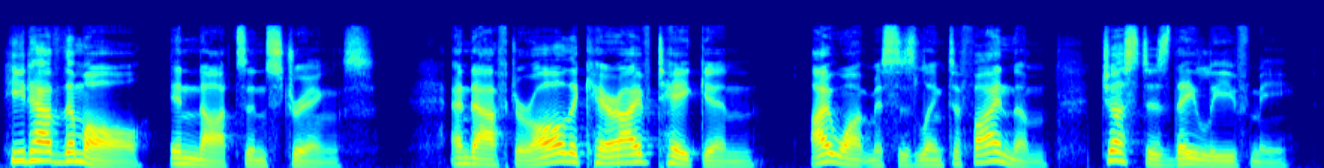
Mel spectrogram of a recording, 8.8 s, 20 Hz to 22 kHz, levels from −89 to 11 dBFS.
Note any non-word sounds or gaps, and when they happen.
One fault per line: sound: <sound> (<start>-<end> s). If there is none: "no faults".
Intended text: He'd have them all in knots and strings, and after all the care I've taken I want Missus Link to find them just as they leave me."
no faults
